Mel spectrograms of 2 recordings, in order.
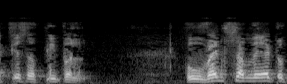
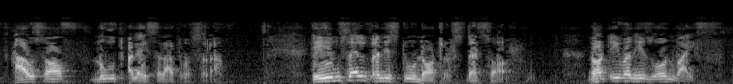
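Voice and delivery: ordinary delivery

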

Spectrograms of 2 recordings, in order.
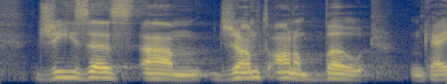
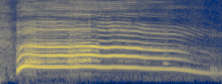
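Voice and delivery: high, loud startled cry; shocked yell of the disciples; startled shout; 7 dB louder than usual. Retold or imitated. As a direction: jolt in shock. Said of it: "the disciples are like".

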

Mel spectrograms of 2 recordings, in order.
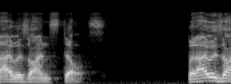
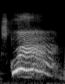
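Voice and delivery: very high screeching squawk; high-pitched prehistoric bird screech; pterodactyl squawk; 3 dB quieter than usual. Retold or imitated. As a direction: imitate a pterodactyl with one piercing squawk. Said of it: "it goes like".

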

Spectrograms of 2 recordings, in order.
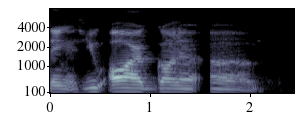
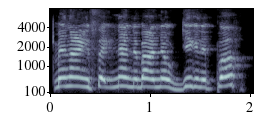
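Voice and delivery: high, louder whiny denial; mocking denial; 12 semitones higher, 6 dB louder than usual. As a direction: mimic a rapper lying defensively. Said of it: "tell people".

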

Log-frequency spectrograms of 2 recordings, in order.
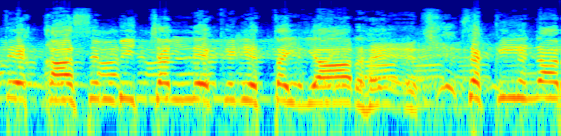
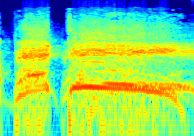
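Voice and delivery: anguished cry; 10 semitones higher, 9 dB louder, much slower than usual. Acted. Father answers the daughter.

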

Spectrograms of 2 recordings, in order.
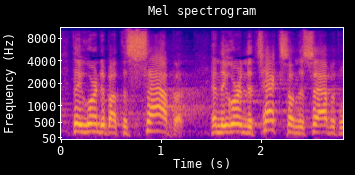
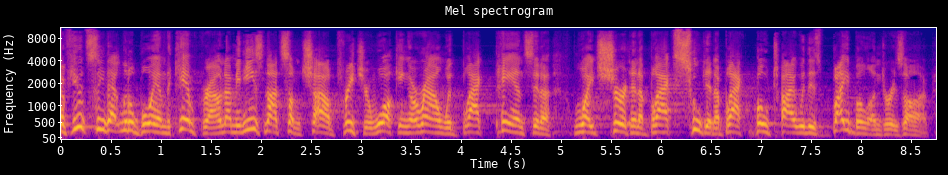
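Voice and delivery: usual speaking voice

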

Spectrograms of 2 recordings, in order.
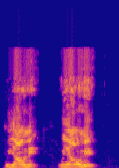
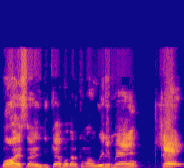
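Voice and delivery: ordinary talk

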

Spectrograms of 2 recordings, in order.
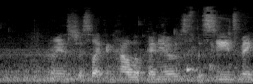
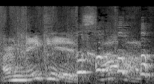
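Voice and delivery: high, loud laughing shriek; 7 dB louder than usual. Real, not acted. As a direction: shriek at the intruder. Walked in on shower.

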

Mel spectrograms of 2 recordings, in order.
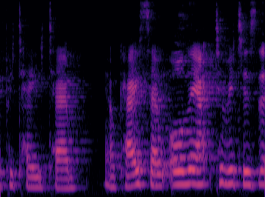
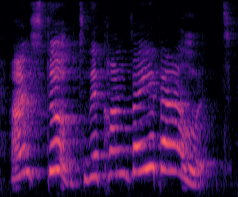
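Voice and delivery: high, loud storybook panic; crying out in distress; 12 semitones higher, 8 dB louder than usual. Acted. Carrot stuck on the conveyor belt, crying out in distress. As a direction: wail it as a trapped character. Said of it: "cried Carrot".

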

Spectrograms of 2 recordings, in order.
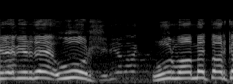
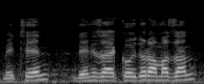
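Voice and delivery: ordinary delivery

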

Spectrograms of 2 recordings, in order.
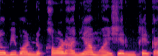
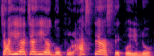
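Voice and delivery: ordinary delivery, nothing marked

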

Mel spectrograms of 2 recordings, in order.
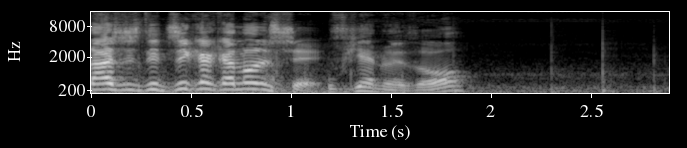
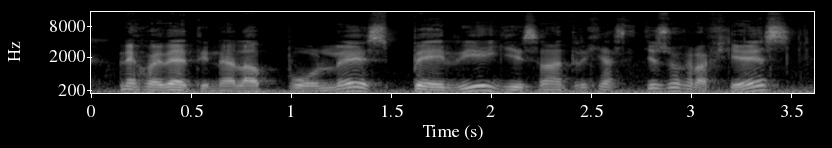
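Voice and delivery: normal talking voice

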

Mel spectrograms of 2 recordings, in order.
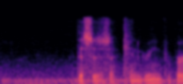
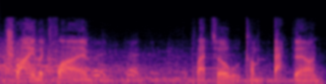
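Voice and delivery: golf commentator; 4 semitones higher, 3 dB louder, much slower than usual. Real, not acted. Live call of a golf shot.

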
